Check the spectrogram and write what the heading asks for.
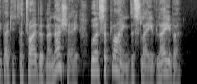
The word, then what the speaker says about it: Manasseh: Manuetis was the tribe of Manasse pronounced Manache in the Hebrew tongue.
